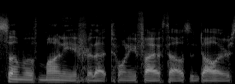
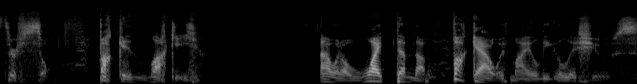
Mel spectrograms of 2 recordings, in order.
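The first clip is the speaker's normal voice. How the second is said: whispered mock fury growing louder. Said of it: "you can hear the anger in his voice".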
